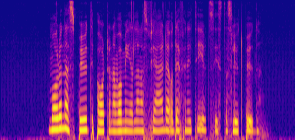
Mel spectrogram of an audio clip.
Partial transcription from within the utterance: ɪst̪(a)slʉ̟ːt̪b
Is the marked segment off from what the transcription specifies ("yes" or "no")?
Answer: no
